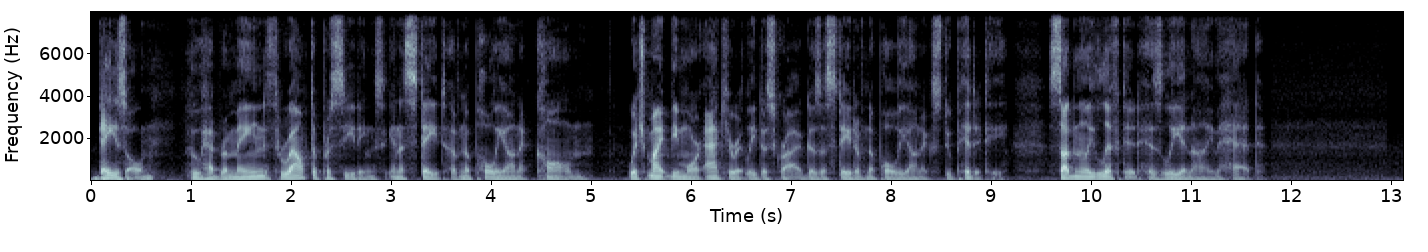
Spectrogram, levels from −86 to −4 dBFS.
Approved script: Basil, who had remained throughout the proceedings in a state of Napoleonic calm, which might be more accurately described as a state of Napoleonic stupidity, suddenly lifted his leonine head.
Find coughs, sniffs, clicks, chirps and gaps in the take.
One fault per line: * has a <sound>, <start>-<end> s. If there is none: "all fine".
all fine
